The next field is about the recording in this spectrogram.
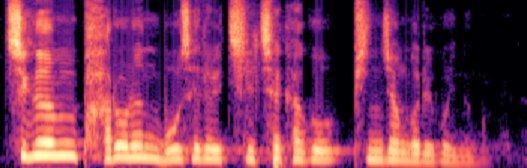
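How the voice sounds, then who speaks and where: A man's voice: high-pitched, animated, fairly quick, darkish tone. A male pastor giving a sermon in a conversational way, asking the congregation rhetorical questions.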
